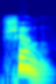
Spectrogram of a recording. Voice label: "shng4", taiwanese Syllables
